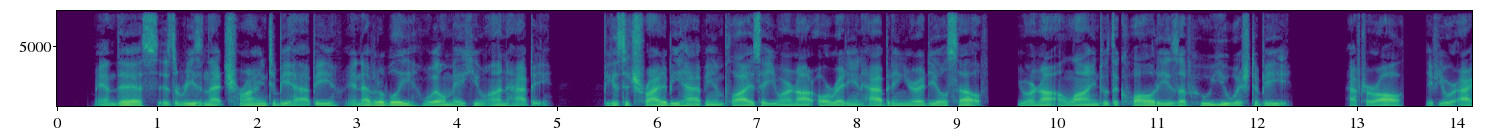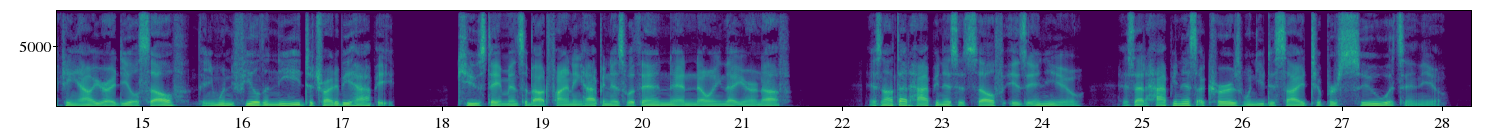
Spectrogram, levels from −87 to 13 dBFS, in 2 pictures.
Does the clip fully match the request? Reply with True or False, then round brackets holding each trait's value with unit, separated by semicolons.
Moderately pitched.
False (105 Hz)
